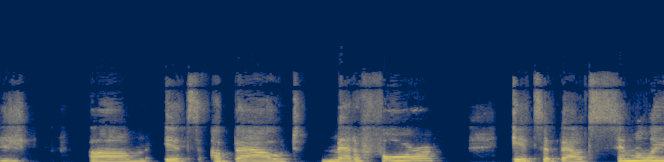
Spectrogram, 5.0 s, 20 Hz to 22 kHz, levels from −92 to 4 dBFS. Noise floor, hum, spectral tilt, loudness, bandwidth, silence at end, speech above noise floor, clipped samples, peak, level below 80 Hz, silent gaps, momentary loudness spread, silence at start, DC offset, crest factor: -46 dBFS; none; -5 dB/octave; -19 LUFS; 12.5 kHz; 0 s; 28 dB; under 0.1%; -2 dBFS; -68 dBFS; none; 9 LU; 0 s; under 0.1%; 16 dB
